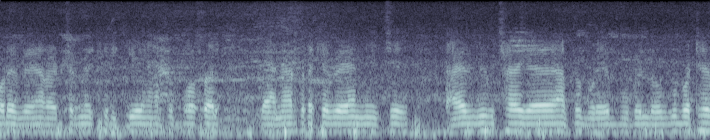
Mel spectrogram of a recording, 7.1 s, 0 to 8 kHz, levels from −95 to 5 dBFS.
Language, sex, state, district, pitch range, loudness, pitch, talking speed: Hindi, male, Chandigarh, Chandigarh, 115-125 Hz, -18 LUFS, 120 Hz, 230 wpm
